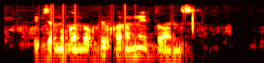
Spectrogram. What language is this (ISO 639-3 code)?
kin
